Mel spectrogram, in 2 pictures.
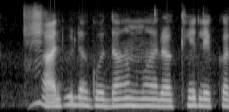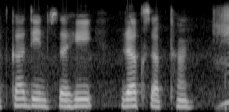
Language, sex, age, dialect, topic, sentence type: Chhattisgarhi, male, 25-30, Northern/Bhandar, agriculture, question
